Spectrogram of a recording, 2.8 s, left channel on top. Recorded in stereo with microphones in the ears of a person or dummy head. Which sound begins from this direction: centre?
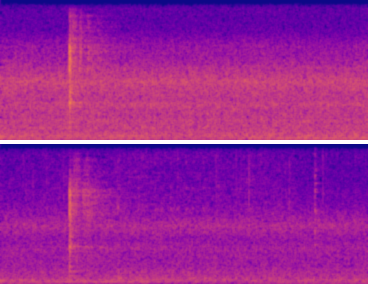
A snare drum, at 0.5 s.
